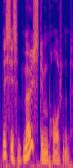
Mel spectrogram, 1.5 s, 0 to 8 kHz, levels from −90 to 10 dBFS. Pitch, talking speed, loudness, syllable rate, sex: 120 Hz, 165 wpm, -17 LUFS, 4.7 syllables/s, male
